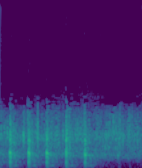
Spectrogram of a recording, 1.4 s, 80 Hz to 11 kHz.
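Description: Five quick, evenly spaced knocks on the wooden door of a small redwood house at 3113 Nordhoff Street in the San Fernando Valley, knocked from the porch in the rain, hollow, followed by a short stretch of quiet. No one speaks.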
